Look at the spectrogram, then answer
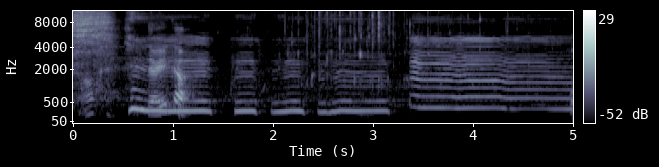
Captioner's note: humming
